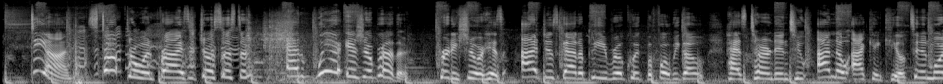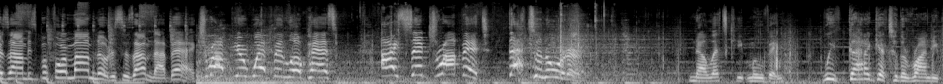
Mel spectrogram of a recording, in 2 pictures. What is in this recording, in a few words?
Animation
